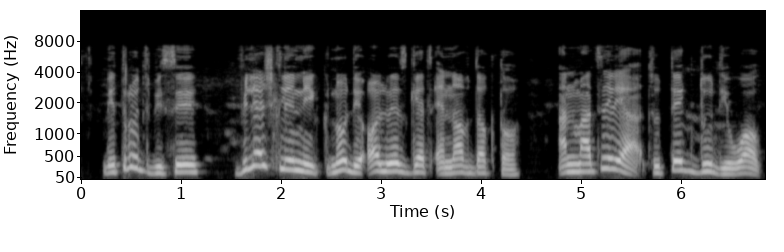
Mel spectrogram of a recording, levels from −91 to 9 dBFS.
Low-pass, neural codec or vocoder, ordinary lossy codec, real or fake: 7.2 kHz; codec, 16 kHz, 16 kbps, FreqCodec, larger model; none; fake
